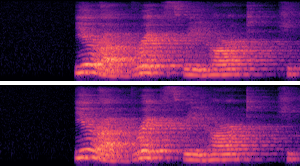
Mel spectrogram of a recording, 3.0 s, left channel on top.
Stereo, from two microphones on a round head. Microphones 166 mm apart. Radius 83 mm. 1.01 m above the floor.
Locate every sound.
0.7 s a woman speaking: 35° right (ahead or behind), 0.9 m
